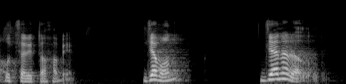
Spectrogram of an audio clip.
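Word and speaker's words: general: যেমন জেনারেল, এখানে দেখো জি এর পরে ই রয়েছে, সেজন্য এটার উচ্চারণ জয়ের মতো হয়েছে।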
